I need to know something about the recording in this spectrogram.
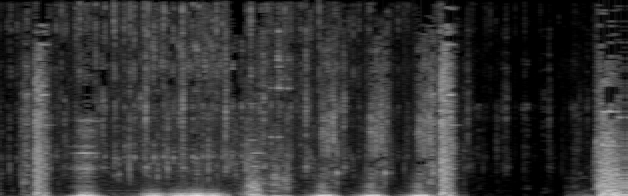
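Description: Metal gears clatter and whir in quick bursts.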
